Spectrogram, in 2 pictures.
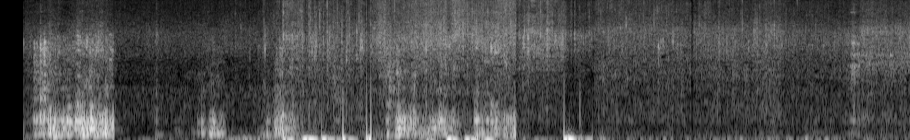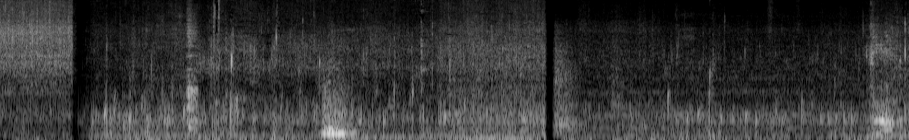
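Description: Food frying and sizzling in a pan, with a few knocks in the first three seconds. Short cooking clips are cut together, with abrupt changes about five and seven seconds in.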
